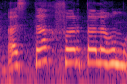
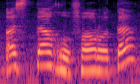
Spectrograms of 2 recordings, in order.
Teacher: गैन का मखरज पुर पढ़ा जाता है, हरूफ़े मुस्तारिया में शामिल है, तो गैन को हम पुर करके पढ़ेंगे। पुर का मतलब है मोटा करके पढ़ेंगे।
